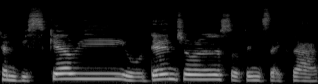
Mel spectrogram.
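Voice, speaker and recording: The sound is dry and close, with no echo. A woman with an American accent speaks with ordinary pitch variation. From Congo. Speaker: pastoral care coordinator. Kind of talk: interview testimony. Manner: halting.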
